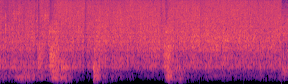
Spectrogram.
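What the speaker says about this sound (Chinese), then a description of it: "下入葱姜蒜，加入豆瓣酱，炒出红油" Scallion, ginger, garlic and bean paste stir-fried in hot oil in a wok, a steady loud sizzle throughout with a few scraping stirs of the spatula, no talking.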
